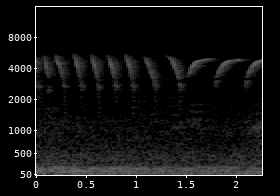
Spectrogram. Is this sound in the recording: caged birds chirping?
yes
